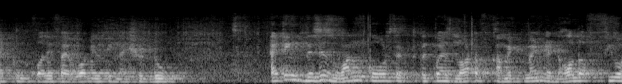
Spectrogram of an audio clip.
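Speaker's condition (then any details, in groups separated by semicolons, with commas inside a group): No condition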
